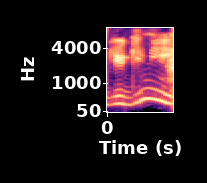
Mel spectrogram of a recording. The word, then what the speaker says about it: Youghiogheny: No, it's like Yugini. I was like the Yu-Gi-Oh! Oh my gosh, that's so funny. That's what it sounds like.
